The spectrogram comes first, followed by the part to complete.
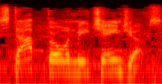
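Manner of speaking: mock, high-pitched, mild half-yelled complaining gripe. Retelling a batter's words while running to first base: imitating someone screaming. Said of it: "he's screaming at me".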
